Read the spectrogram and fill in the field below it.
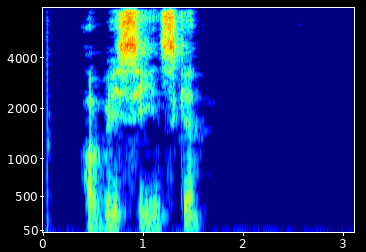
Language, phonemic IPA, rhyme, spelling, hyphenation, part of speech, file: Norwegian Bokmål, /abʏˈsiːnskə/, -iːnskə, abyssinske, ab‧ys‧sin‧ske, adjective, Nb-abyssinske.ogg
- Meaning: 1. definite singular of abyssinsk 2. plural of abyssinsk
